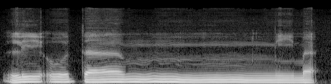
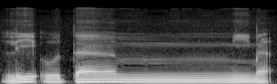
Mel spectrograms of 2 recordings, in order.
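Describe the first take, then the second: The two takes are said the same way.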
